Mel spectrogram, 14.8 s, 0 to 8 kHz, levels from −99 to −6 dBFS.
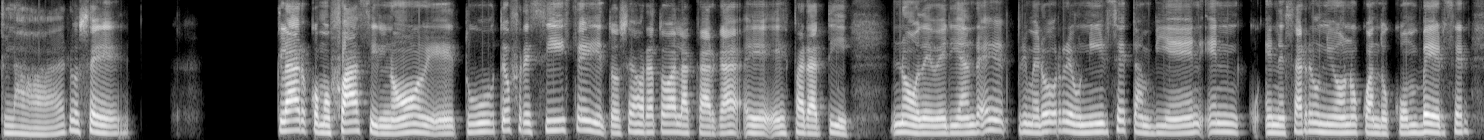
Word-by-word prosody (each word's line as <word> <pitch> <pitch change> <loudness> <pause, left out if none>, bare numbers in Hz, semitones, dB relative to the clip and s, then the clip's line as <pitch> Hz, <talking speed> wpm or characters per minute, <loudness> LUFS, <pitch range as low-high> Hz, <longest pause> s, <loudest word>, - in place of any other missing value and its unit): Claro, 150 +3 -4
se 170 -6 0 1.4
Claro, 210 0 +5
como 170 -3 +2
fácil, 195 -4 +3
¿no? 170 +4 +3
Eh, 150 0 -1
tú 185 +2 -1
te 215 - 0
ofreciste 215 +2 -2
y 195 - +1
entonces 160 -1 -3
ahora 180 -1 +1
toda 180 0 +1
la 165 -2 -1
carga, 155 +1 0
eh, 155 -2 0
es 155 - -6
para 155 -3 +1
ti. 150 -5 -2 0.4
No, 175 0 +2
deberían, 155 +1 +1
eh, 215 +3 -1
primero 185 +1 -1
reunirse 185 +1 0
también 160 -2 -2
en 185 -1 -2
cu 170 +1 -19
en 165 0 +1
esa 160 +3 0
reunión 175 -3 +1
o 170 0 -2
cuando 155 -3 -1
conversen 170 +3 +1
170 Hz, 135 wpm, -18 LUFS, 155-185 Hz, 1.4 s, Claro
